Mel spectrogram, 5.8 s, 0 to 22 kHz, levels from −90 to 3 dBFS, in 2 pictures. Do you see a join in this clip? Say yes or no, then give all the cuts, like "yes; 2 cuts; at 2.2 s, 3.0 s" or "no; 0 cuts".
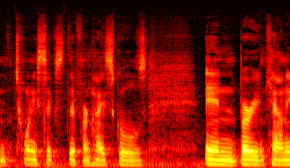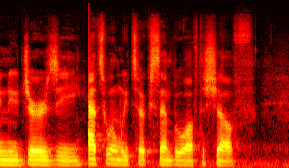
yes; 1 cut; at 3.8 s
